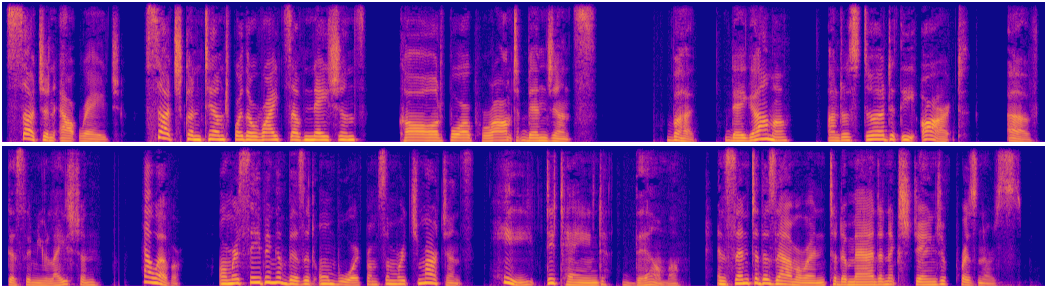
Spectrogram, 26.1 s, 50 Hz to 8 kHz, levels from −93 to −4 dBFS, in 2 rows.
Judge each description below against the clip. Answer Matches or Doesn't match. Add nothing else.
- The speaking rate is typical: Doesn't match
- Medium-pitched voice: Matches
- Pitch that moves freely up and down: Matches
